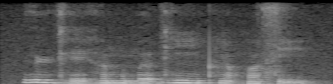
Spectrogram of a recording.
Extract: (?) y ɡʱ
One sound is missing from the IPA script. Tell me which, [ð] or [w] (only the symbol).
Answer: ð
